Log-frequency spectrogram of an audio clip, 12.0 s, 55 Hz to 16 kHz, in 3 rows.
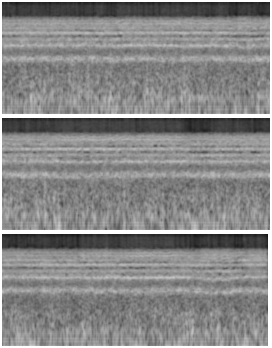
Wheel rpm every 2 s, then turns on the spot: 230, 230, 220, 230, 230, 230.
none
